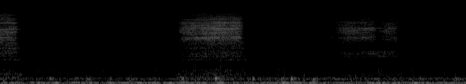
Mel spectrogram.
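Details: Barn owl nestlings, wild, in a nest box during a tug-of-war over a big rodent, give rasping hiss-screeches: a brief tail at the start, then two long noisy bursts about a second apart, low background hum.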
